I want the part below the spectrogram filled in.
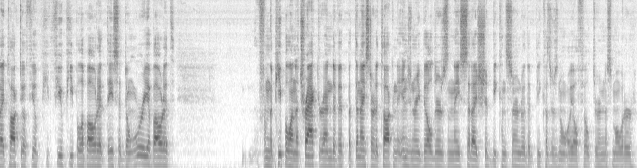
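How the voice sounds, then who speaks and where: A man speaking informally and plainly as he explains his hands-on rebuild project from behind a handheld camera in a workshop. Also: lowish voice. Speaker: amateur tractor rebuilder presenting a project update.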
